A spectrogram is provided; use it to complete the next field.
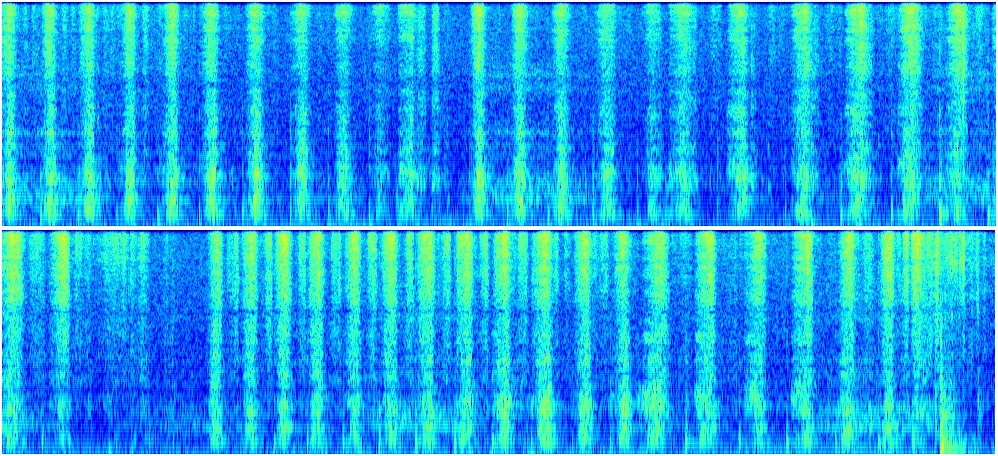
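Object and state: Colored pencil strokes on paper.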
